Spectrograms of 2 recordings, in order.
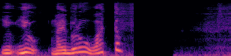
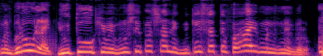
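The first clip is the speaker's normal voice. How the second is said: arguing; 4 semitones higher than usual. Retold or imitated. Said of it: "you arguing with a bro".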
